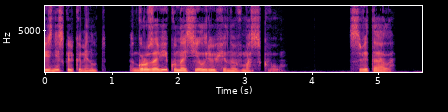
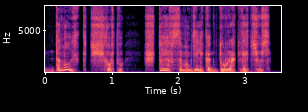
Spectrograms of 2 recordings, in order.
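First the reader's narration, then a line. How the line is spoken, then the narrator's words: Angry hiss. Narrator (Russian): прошипев почему-то со злобой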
